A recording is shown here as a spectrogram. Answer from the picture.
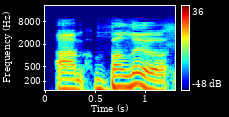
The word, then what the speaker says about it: Baloo: Baloo, not blue.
